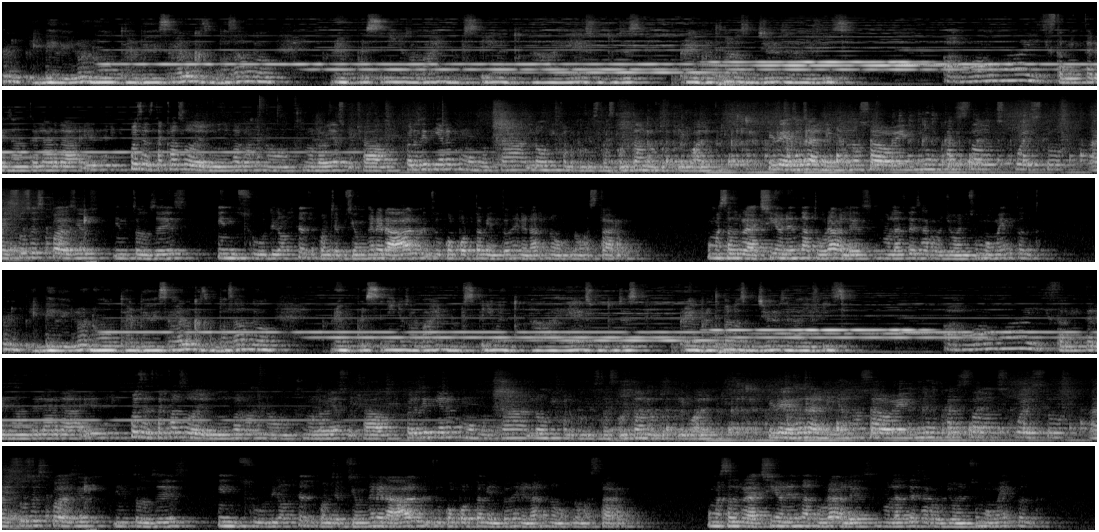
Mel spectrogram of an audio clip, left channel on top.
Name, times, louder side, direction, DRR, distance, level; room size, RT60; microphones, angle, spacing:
voice 1, 0.0-3.0 3.3-6.3 6.8-8.4, right 1 dB, 25° right, -2 dB, 4.4 m, -21 dB
sound 1, 0.9-15.9, left 1 dB, 25° left, 1.9 m, -25 dB
voice 2, 9.4-18.1 18.6-21.5 21.8-23.7 24.0-28.1 28.9-32.3, left 1 dB, 70° left, -1 dB, 3.0 m, -24 dB
sound 2, 12.7-22.8, left 2 dB, 50° left, 1.8 m, -33 dB
15.0 x 5.1 x 4.2 m, 0.66 s
head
